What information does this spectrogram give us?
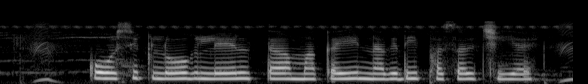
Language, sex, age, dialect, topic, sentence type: Maithili, female, 25-30, Bajjika, agriculture, statement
